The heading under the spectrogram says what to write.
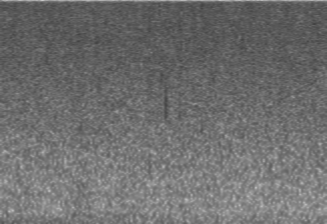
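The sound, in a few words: rain sounds playing as background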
